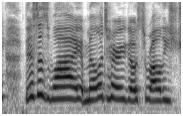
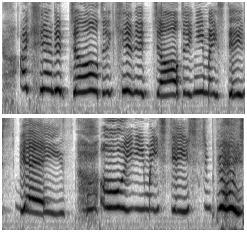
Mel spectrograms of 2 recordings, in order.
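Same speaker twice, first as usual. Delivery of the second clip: higher, slow whiny mock; 6 semitones higher, slower than usual. Reviewer mocks people who say they can't adult, high and whiny. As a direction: whine it like a helpless complainer. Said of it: "people who go around saying".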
